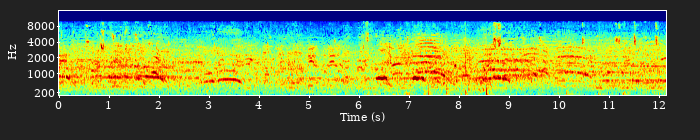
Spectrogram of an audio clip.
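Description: A basketball being dribbled on a hardwood court, a run of sharp bounces, with sneakers squeaking on the floor and voices in the arena around it.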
